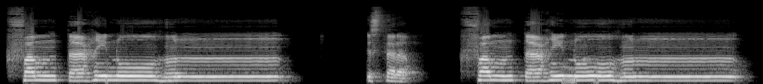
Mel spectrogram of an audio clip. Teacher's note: فامتحنوہن، ہا کو نون کے ساتھ ملائیں گے، یہ نون کے اوپر تشدید بھی ہے اور زبر بھی ہے، اور یہاں پر یہ چھوٹا سا طوا بھی آپ کو دکھ رہا ہے، تو یہاں پر اسٹاپ کریں گے، تو اس نون کے اوپر جو زبر ہے ہم زبر نہیں پڑھیں گے بلکہ جزم کے ساتھ پڑھیں گے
